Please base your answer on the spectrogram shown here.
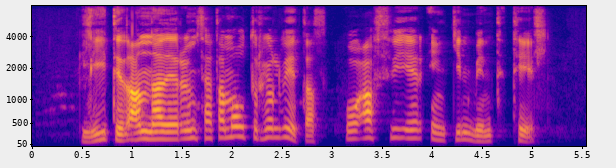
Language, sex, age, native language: Icelandic, male, 40-49, Icelandic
